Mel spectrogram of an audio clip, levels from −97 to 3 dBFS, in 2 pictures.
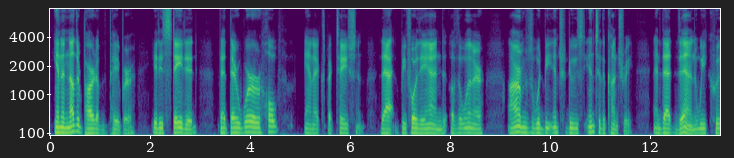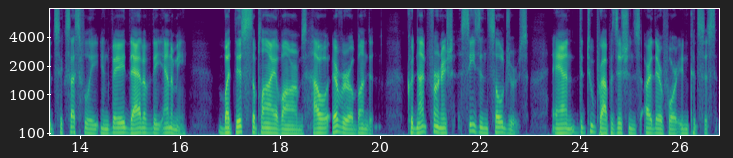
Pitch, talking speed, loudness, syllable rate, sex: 105 Hz, 130 wpm, -21 LUFS, 4.5 syllables/s, male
